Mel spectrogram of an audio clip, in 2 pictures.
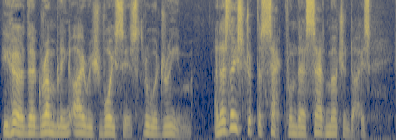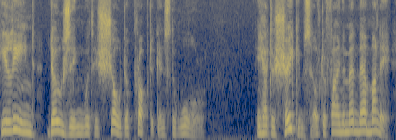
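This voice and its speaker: A man narrating a literary tale as an audiobook, dramatic, measured and formal in his delivery. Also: on the high side, expressive, a little mellow.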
